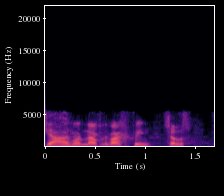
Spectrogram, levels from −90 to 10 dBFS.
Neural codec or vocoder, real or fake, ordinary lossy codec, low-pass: codec, 16 kHz, 1 kbps, FreqCodec, larger model; fake; Opus, 16 kbps; 5.4 kHz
